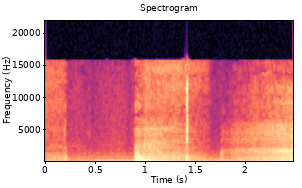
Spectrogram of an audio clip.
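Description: A man's short breathy laugh, a puff of air about a second in, over a low room hum.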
